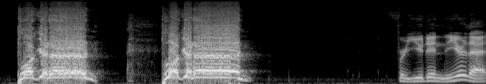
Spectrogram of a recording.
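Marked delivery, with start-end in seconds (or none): 0.2-2.6 raw, rough, very high and very loud scream. Retelling how a man yelled out his car window at a Tesla: retelling a scream. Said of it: "starts screaming".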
